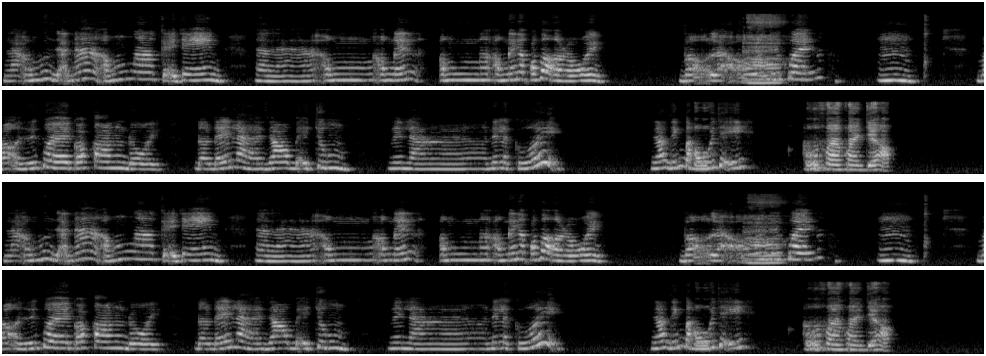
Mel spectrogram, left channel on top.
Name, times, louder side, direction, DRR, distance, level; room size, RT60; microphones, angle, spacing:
voice 1, 0.0-2.3 2.5-6.1 6.8-8.2 8.7-9.2 9.7-11.4 11.7-13.4 13.7-15.4 16.3-17.3 17.8-18.1, left 1 dB, 10° left, 0.9 m, -24 dB
voice 2, 7.4-7.8 16.7-16.9 17.8-18.7, left 4 dB, 85° left, 1.1 m, -22 dB
3.9 x 2.3 x 4.0 m
head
